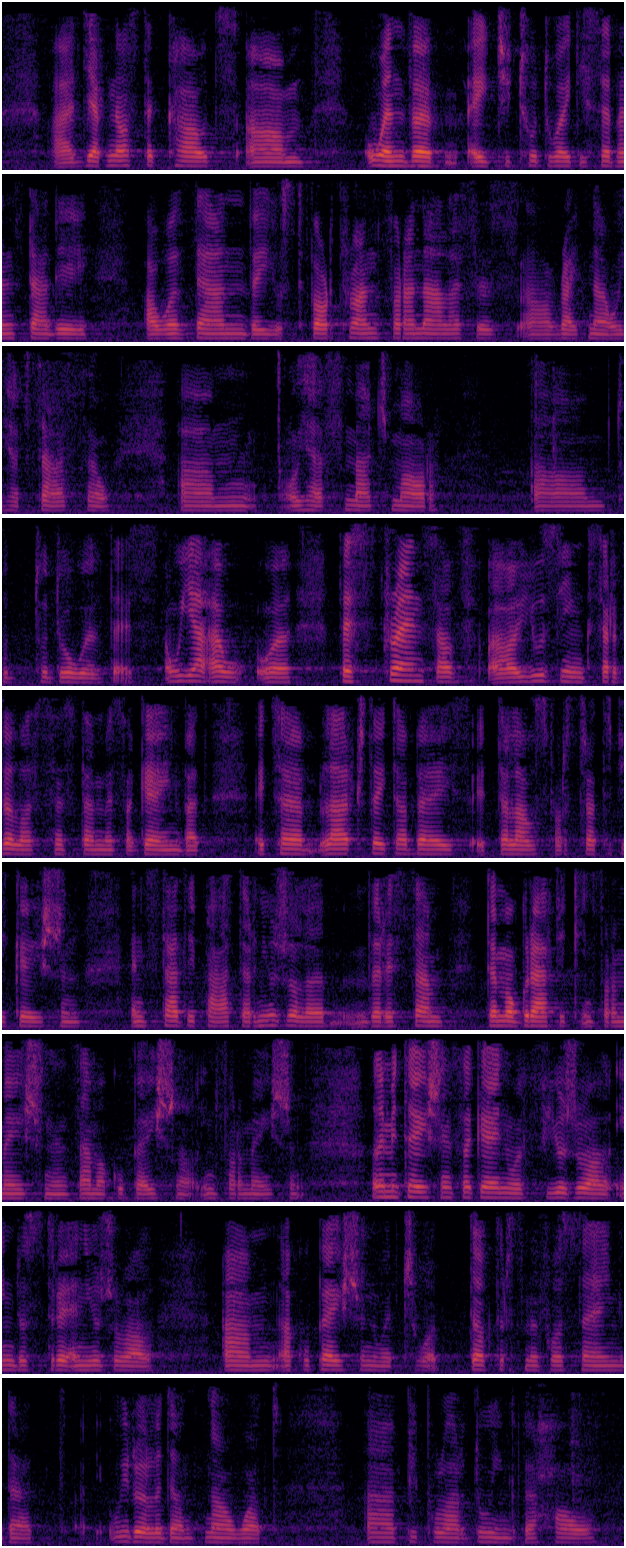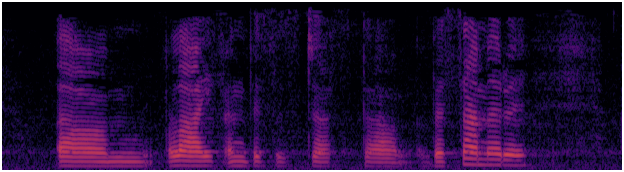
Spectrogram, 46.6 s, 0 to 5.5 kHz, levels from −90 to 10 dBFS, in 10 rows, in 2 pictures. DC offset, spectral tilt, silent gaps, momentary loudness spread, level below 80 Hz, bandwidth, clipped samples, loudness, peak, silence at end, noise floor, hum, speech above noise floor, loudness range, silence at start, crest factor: under 0.1%; -2.5 dB/octave; none; 12 LU; -76 dBFS; 5.4 kHz; under 0.1%; -42 LUFS; -18 dBFS; 0.05 s; -66 dBFS; none; 25 dB; 7 LU; 0 s; 24 dB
